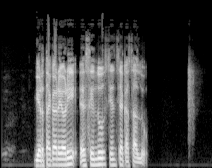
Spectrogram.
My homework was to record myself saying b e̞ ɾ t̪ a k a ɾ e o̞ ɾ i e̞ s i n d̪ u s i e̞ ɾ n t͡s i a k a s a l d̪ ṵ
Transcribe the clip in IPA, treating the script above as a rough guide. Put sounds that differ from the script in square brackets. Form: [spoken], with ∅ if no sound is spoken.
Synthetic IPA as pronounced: [ɡ] e̞ ɾ t̪ a k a ɾ e o̞ ɾ i e̞ s i n d̪ u s i e̞ [∅] n t͡s i a k a s a l d̪ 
